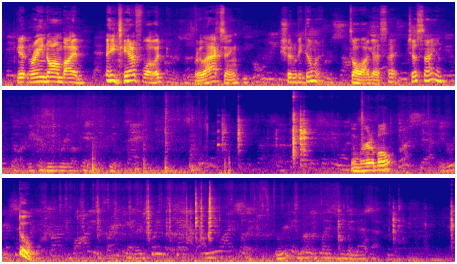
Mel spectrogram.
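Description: A middle-aged man talks close by with animation.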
